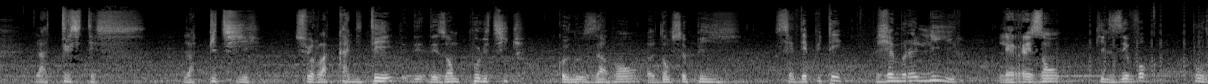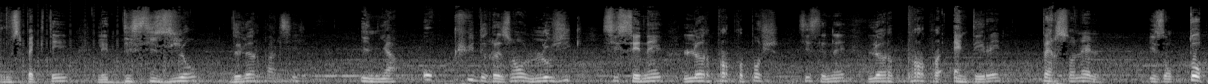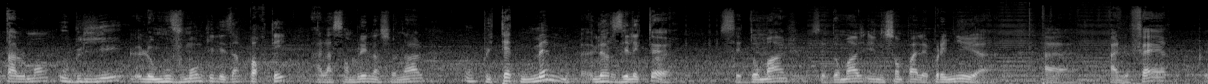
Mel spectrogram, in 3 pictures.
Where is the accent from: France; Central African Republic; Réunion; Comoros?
Central African Republic; nous sommes tous des Centrafricains. Il n'y a aucun étranger dans les Zingobiani. Nous sommes chez nous.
